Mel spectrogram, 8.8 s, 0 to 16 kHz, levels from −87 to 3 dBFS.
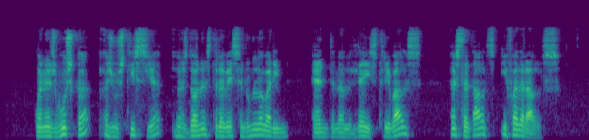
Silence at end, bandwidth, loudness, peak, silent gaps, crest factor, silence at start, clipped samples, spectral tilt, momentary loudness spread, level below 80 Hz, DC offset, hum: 0.45 s; 8 kHz; -26 LUFS; -8 dBFS; none; 20 dB; 0.55 s; under 0.1%; -4 dB/octave; 9 LU; -68 dBFS; under 0.1%; none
